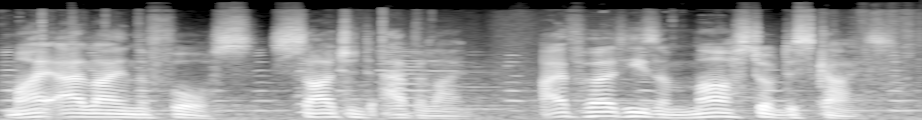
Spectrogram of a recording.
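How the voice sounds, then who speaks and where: An actor playing an earnest, guarded Victorian gentleman scholar with a measured, precise way of talking in a game. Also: fairly low pitch, animated, music in the background, close to an everyday voice. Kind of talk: video game cutscene acting.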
